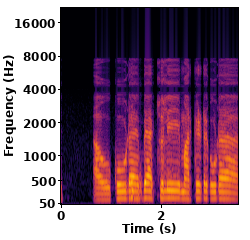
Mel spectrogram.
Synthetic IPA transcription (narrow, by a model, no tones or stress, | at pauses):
awkuːɖaebeaːk̚t͡ʃuɐlimaːɾkeʈɾkuːɽa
